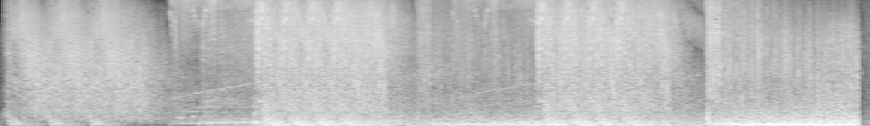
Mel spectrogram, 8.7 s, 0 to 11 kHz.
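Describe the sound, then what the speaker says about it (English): A Revenant variant in a Doom mod fires a dual barrage of BFG 11K shots, producing loud, booming blasts in quick succession with roaring, explosive bursts that come in heavy waves, close and dominant with no voices. "A deadly attack is it can fire a dual barrage of BFG 11K shots."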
